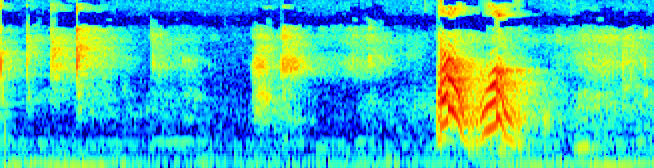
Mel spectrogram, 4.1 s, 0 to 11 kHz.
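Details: A 9-week-old Chihuahua puppy, playfully barking at puppy videos on a laptop, gives two quick, high-pitched yaps after a quiet stretch.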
